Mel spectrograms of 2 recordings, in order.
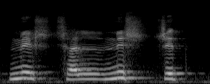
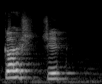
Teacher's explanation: क्योंकि च और छ की ध्वनि तालू से निकलती है और श की भी तालू से निकलती है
